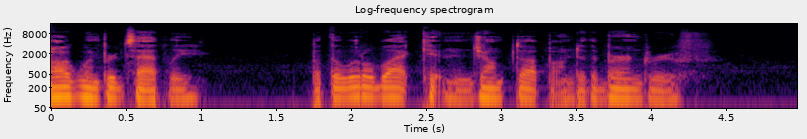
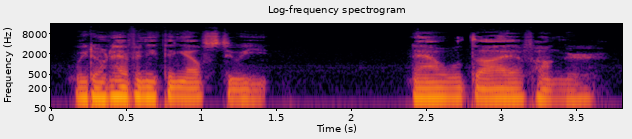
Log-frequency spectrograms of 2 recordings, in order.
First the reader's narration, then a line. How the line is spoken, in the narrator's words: the old fisherman again sadly said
